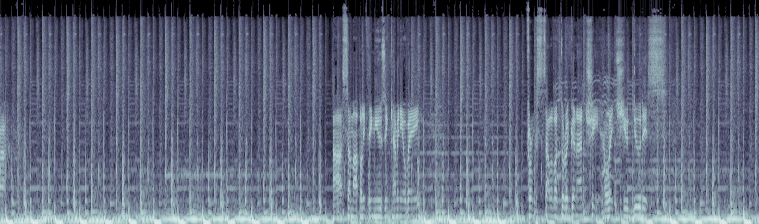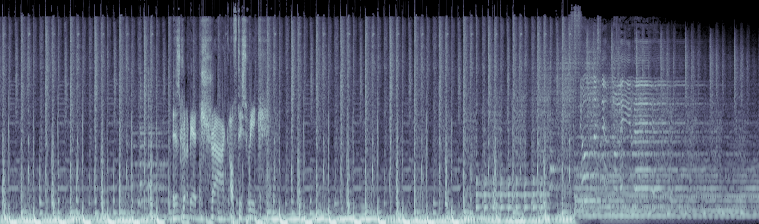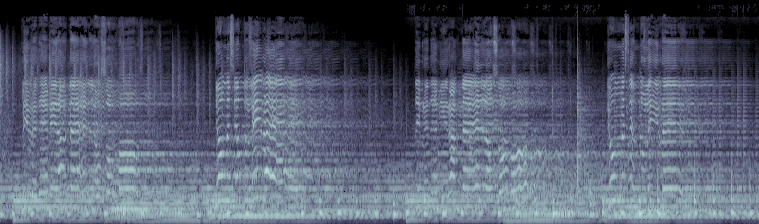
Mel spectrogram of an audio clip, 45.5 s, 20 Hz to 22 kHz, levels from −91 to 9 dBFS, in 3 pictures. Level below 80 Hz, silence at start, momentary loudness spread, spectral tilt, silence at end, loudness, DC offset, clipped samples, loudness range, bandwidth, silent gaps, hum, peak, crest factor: -12 dBFS; 0 s; 13 LU; -4.5 dB/octave; 0 s; -11 LUFS; under 0.1%; 0.1%; 8 LU; 19.5 kHz; none; none; 0 dBFS; 10 dB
